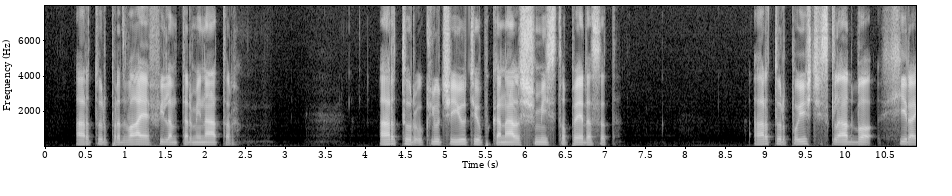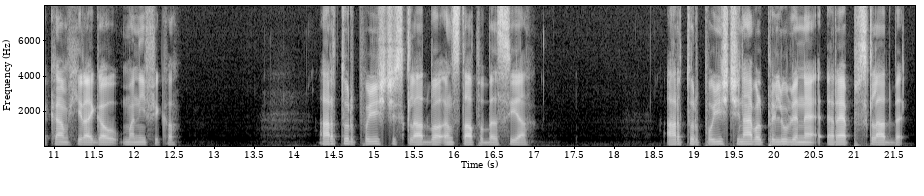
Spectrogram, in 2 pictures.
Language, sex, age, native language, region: Slovenian, male, 18-29, Slovenian, Central Slovenia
